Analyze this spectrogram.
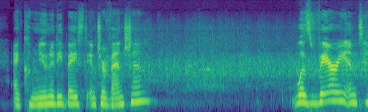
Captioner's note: applause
